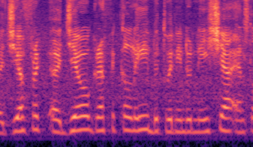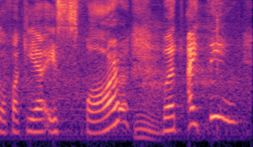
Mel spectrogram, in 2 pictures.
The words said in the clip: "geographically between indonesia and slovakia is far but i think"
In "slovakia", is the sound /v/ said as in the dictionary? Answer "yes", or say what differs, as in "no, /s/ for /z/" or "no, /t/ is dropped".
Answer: no, /f/ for /v/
